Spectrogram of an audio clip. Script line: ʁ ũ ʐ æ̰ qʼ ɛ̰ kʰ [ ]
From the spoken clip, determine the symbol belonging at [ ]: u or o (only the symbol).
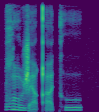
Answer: u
